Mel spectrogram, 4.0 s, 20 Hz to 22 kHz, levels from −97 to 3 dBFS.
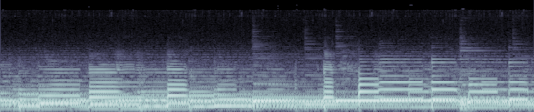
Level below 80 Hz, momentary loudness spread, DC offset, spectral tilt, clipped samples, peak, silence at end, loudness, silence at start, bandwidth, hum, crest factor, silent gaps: -46 dBFS; 3 LU; under 0.1%; -10.5 dB/octave; under 0.1%; 0 dBFS; 0 s; -14 LUFS; 0 s; 4.4 kHz; none; 12 dB; none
